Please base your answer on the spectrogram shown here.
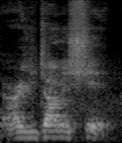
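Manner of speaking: ordinary delivery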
